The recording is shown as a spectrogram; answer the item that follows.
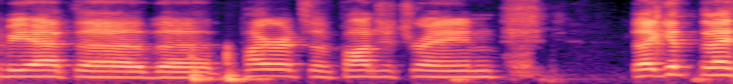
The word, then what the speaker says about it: Pontchartrain: I'm going to be at the Pirates of Pontchartrain.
